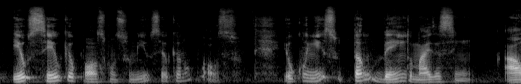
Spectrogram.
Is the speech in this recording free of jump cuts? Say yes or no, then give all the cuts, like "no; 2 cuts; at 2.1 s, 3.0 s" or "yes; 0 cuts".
no; 1 cut; at 4.0 s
